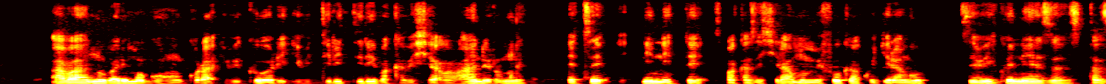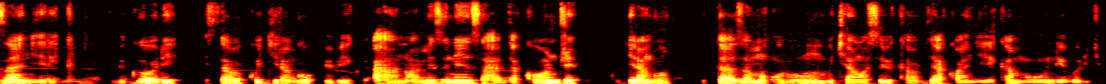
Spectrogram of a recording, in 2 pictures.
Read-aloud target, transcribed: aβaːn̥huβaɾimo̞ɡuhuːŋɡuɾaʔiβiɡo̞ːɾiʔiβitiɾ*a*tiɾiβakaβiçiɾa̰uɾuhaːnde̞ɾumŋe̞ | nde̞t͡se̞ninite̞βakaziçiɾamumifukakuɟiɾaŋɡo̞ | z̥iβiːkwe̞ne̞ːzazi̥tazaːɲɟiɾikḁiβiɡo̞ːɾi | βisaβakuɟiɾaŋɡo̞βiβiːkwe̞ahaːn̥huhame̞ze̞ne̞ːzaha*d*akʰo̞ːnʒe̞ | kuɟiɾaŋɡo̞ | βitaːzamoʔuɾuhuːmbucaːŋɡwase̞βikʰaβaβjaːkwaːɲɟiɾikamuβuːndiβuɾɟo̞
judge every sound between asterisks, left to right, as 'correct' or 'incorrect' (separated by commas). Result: incorrect, correct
